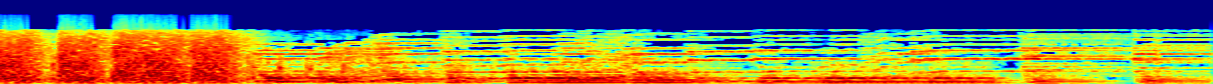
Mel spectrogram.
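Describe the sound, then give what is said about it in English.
In a Wild Bill Hickok western drama, a rapid, loud volley of gunshots crackles for about two seconds as characters shoot their way out in the dark. It then gives way to sustained orchestral music that carries on steadily to the end. “Shoot your way out.”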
